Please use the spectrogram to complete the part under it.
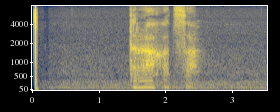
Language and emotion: Russian, neutral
